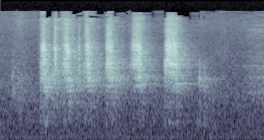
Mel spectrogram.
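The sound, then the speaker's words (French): Cicadas chirping in the Middle East in a quick series of about six raspy, high-pitched pulses, fairly steady in rhythm, then fading out; no one speaks. “Qu'est-ce qu'on entend là, à ce moment-là? Les cigales, parce que c'est au Moyen-Orient, ah, oui.”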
